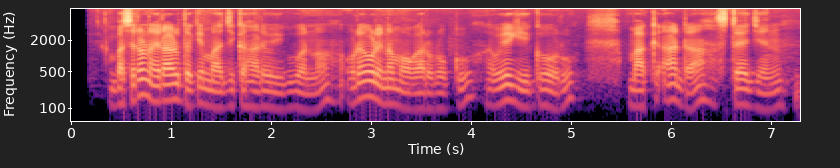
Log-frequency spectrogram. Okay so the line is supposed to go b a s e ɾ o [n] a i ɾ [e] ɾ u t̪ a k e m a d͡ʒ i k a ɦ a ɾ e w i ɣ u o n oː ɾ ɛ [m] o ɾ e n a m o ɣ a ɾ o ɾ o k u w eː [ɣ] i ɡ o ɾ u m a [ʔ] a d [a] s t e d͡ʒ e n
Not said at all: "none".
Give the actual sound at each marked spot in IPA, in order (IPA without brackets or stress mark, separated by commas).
n, a, none, ɣ, k, a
